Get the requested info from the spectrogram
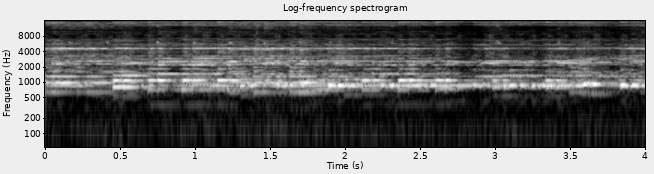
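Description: Animated skeleton banjo-player Halloween decorations playing an electronic tune through their built-in speakers. The music sounds thin, with little bass.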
